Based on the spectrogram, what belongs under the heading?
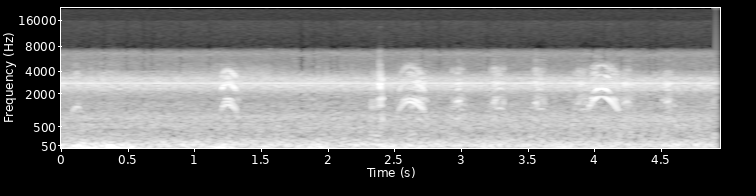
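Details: During a northern royal albatross return and feeding on 31 May 2023, separate short arching calls sound at irregular intervals, the clearest near the middle and end, amid a constant hum and deep background rumble.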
